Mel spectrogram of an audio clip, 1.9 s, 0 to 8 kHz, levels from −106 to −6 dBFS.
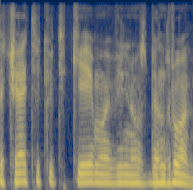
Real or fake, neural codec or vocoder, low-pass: real; none; 7.2 kHz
